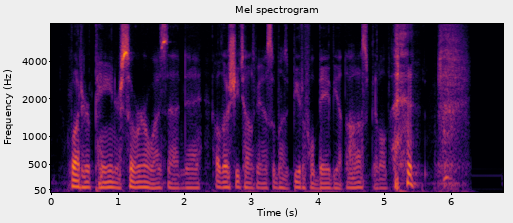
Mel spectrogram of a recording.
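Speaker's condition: Cleft lip and palate, severe

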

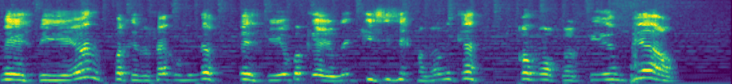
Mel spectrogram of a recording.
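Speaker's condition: Cerebral palsy; speech difficulty, noted as a hurdle for work as lecturer

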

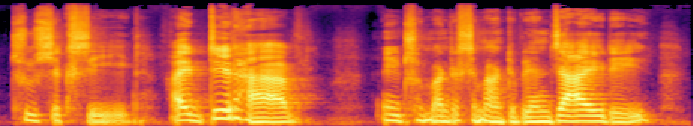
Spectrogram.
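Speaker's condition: Profound hearing loss; profound hearing loss since childhood, hearing aids worn since childhood; deaf accent, speech sounds like a perpetual cold, listeners may need repetition to understand

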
